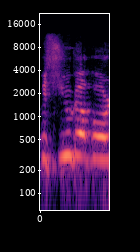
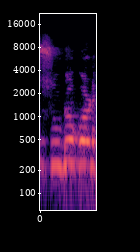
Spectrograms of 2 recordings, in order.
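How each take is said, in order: First: The p at the start is pronounced. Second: The p at the start is silent. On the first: The speaker calls it wrong. "Sir सूडो code क्या है? ये तो पिस्यूडो code है।" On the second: The speaker calls it right. "ये इसमें पी silent है"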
